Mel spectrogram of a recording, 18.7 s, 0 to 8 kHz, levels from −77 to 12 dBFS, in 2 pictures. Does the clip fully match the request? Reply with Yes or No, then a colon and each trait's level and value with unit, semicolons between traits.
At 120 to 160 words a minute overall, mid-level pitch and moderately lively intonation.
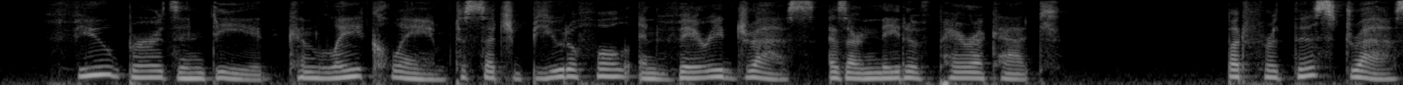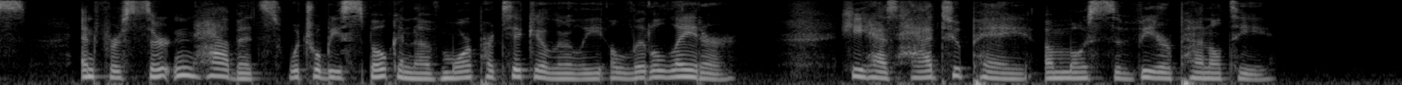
Yes: average, 140 wpm; medium, 170 Hz; average, 3.9 semitones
